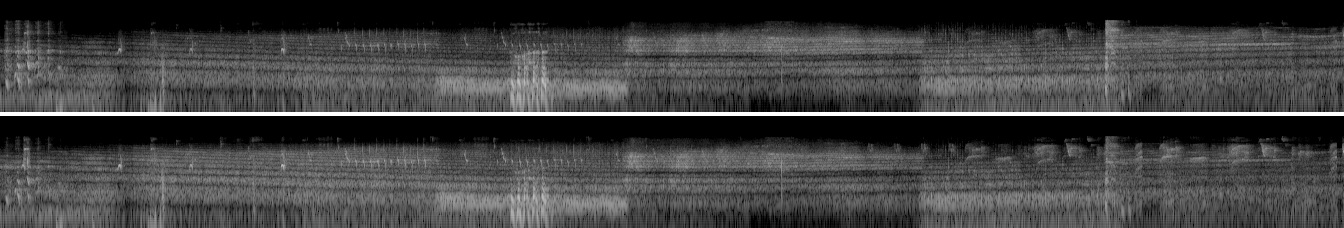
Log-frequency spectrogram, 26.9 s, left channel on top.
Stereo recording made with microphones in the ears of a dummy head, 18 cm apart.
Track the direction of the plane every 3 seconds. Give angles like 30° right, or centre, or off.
70° right, 60° right, 50° right, 30° right, 10° right, 10° left, 30° left, 40° left, 50° left.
